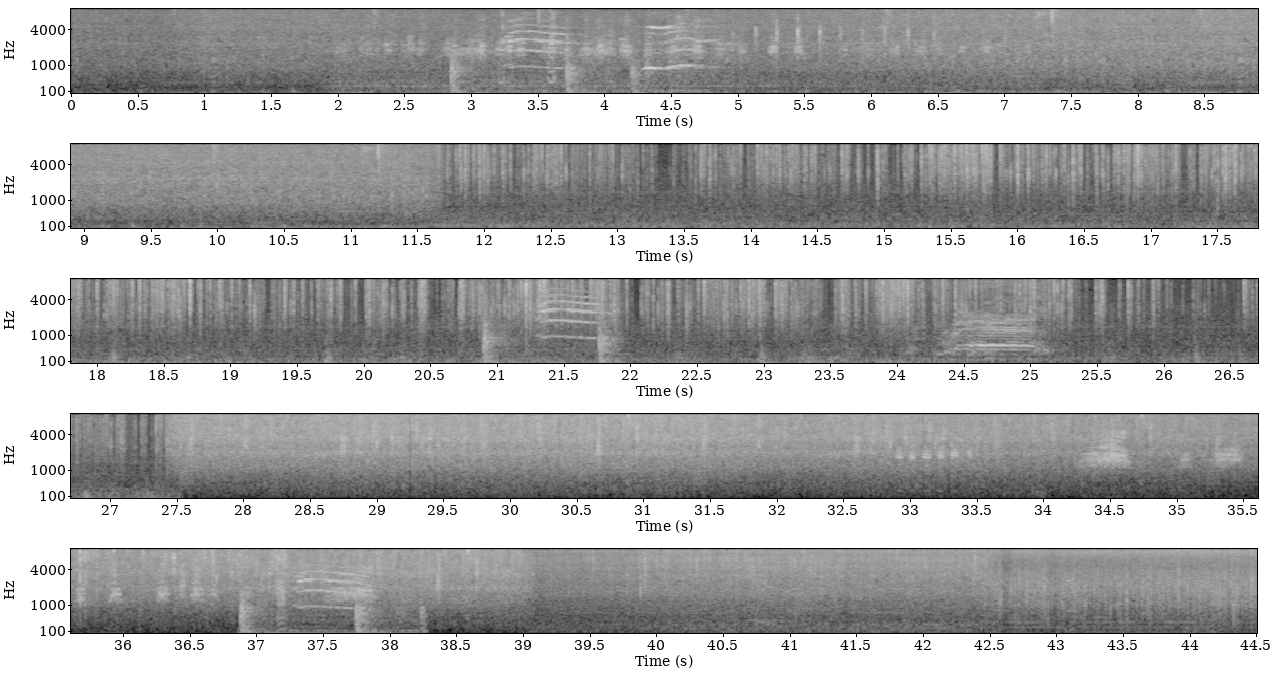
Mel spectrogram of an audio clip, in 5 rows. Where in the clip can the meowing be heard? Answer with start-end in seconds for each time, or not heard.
2.8-4.9, 20.9-21.9, 36.9-38.3.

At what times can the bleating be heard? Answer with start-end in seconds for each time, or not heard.
23.9-25.2.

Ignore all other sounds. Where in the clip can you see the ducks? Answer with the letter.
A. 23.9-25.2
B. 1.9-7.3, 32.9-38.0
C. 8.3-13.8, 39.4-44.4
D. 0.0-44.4
B.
